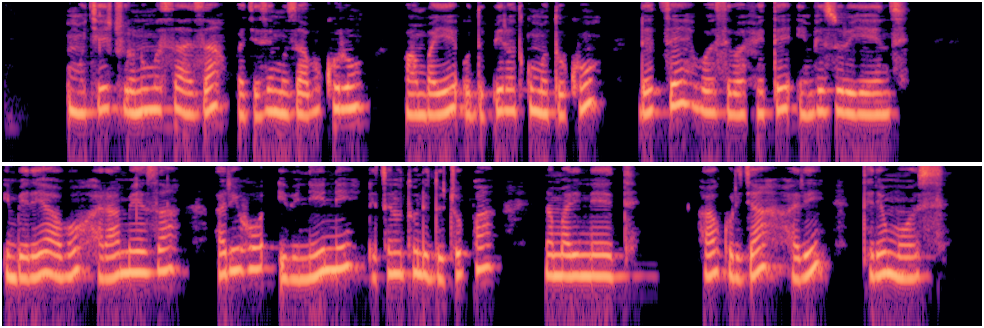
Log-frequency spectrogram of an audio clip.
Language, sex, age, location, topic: Kinyarwanda, female, 25-35, Huye, health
